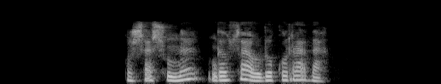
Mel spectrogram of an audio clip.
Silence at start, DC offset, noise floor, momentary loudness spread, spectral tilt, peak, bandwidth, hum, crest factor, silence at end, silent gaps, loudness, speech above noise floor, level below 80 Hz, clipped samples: 1.25 s; under 0.1%; -85 dBFS; 6 LU; -5 dB/octave; -4 dBFS; 8 kHz; none; 18 dB; 1.15 s; none; -19 LUFS; 66 dB; -60 dBFS; under 0.1%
